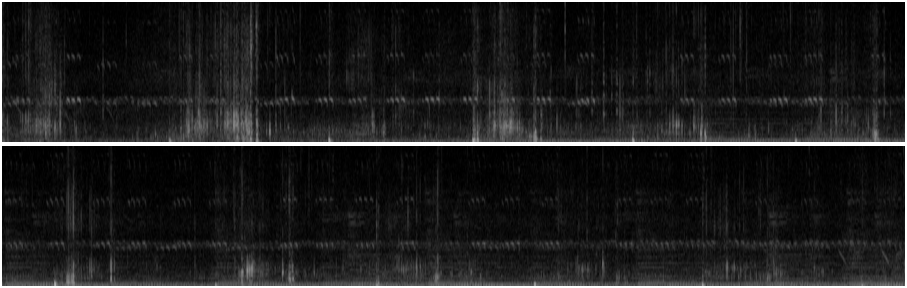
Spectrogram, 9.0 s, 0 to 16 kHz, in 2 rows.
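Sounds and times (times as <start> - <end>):
crickets chirping among greenery and flowers in the mountains: 0.0 - 9.0.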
